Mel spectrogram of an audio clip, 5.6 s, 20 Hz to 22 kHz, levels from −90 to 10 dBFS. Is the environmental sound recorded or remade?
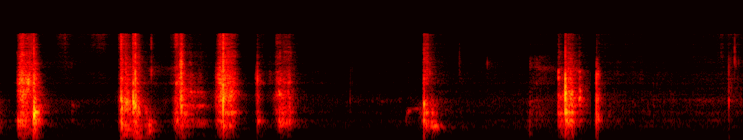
remade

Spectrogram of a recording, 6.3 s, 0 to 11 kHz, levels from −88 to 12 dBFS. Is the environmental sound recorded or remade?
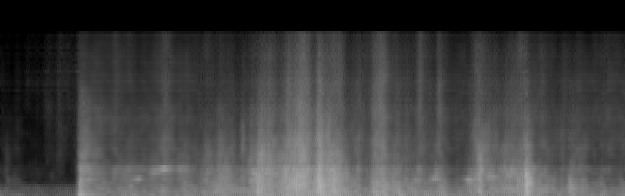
remade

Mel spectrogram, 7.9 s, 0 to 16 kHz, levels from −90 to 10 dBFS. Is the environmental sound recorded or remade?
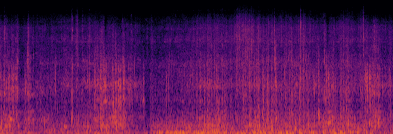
remade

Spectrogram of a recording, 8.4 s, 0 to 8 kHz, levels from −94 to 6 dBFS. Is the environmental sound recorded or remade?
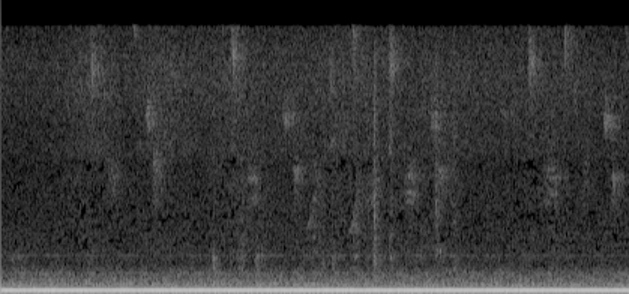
recorded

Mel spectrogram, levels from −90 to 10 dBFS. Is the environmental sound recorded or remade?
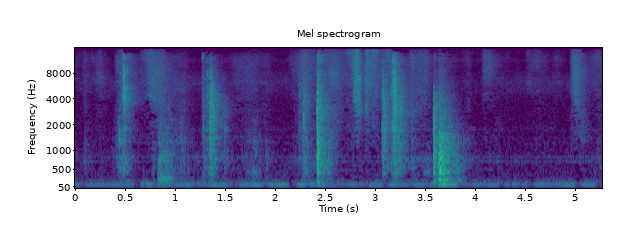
recorded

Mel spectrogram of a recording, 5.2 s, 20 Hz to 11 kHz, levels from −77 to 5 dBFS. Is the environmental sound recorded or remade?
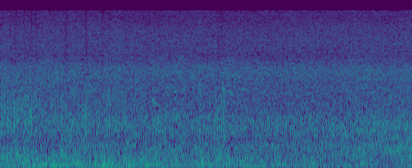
remade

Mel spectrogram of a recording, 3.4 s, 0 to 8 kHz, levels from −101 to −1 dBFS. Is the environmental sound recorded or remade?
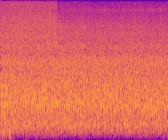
recorded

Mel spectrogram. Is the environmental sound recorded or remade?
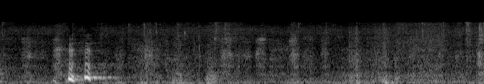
recorded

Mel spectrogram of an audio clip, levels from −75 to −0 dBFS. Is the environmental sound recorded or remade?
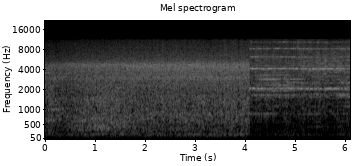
recorded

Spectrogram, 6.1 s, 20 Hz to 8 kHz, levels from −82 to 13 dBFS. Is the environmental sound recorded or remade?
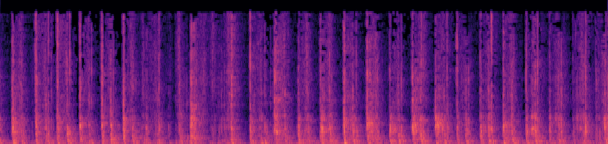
recorded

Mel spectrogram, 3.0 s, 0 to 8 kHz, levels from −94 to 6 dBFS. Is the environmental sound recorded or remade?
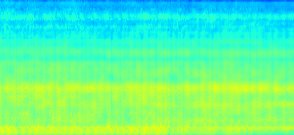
remade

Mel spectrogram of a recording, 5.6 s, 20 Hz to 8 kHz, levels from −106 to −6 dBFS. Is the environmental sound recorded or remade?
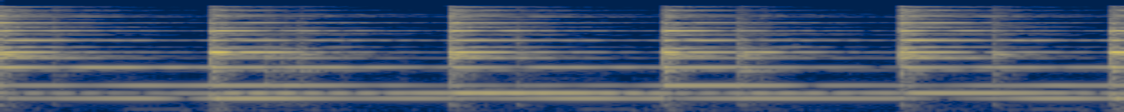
recorded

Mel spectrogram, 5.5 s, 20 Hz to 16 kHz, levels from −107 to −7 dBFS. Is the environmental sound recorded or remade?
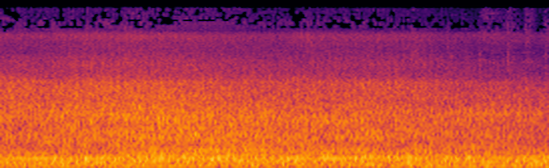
recorded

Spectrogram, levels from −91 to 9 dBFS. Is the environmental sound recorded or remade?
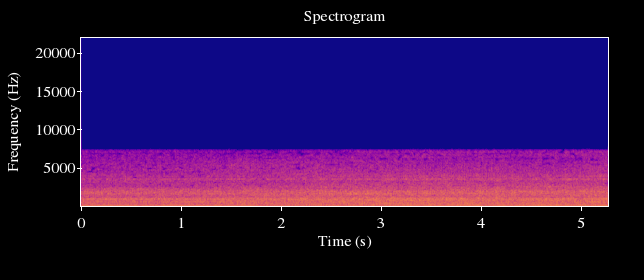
remade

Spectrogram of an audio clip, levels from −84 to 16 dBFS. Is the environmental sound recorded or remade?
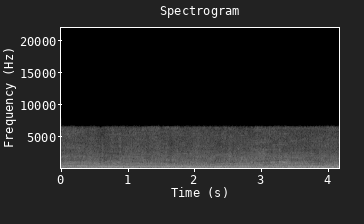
remade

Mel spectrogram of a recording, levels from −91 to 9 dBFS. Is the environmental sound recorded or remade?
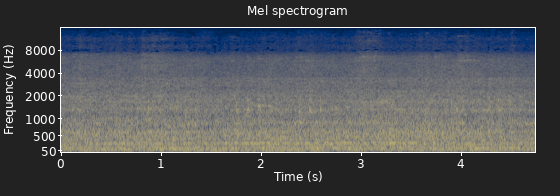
remade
